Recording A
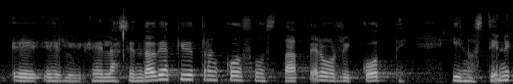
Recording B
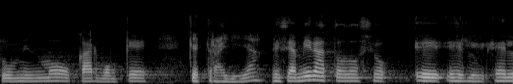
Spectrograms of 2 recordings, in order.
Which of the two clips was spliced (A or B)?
B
